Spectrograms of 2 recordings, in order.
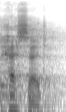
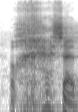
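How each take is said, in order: First: The word starts with a soft plain h. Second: The word starts with a harsh throaty sound.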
